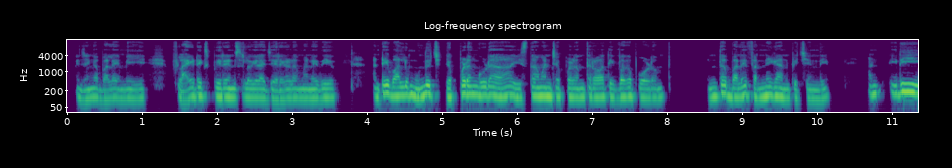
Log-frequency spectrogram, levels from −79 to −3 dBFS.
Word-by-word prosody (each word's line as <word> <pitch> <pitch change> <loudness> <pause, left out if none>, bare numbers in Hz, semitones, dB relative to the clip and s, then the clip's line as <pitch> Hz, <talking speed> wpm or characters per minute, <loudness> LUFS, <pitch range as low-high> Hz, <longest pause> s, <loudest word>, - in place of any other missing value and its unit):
నిజంగా, 115 +2 -2
భలే 110 +3 -3
మీ 115 - -3 0.6
ఫ్లైట్ 130 +3 0
ఎక్స్పీరియన్స్‌లో 125 -2 +1
ఇలా 120 0 +1
జరగడం 115 +3 -2
అనేది, 115 +1 -1 0.6
అంటే 125 +7 +3
వాళ్ళు 135 +1 +3
ముందు 140 +7 +5 0.2
చెప్పడం 150 +5 +3
కూడా, 140 -1 +2 0.3
ఇస్తామని 135 +1 +3
చెప్పడం, 125 -1 -1
తర్వాత 125 +1 0
ఇవ్వకపోవడం. 120 -1 -1 0.7
ఎంత 130 +4 0 0.2
భలే 125 +5 +2
ఫన్నీగా 135 +3 +2
అనిపించింది. 115 -1 -4 0.6
అండ్ 160 +3 -1 0.2
ఇది... 185 +4 +7
125 Hz, 120 wpm, -30 LUFS, 115-135 Hz, 0.7 s, ఇది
